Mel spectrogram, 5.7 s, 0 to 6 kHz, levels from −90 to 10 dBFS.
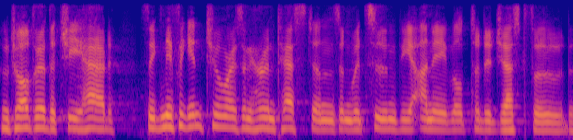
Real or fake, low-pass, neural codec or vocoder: fake; 5.4 kHz; codec, 16 kHz, 1 kbps, X-Codec, HuBERT features, trained on general audio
